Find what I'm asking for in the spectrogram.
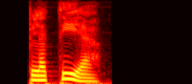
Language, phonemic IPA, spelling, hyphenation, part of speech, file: Greek, /plaˈti.a/, πλατεία, πλα‧τεί‧α, noun, EL-πλατεία.ogg
- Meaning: 1. town square 2. the place with seats in front and about the same level as the stage 3. people in these seats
